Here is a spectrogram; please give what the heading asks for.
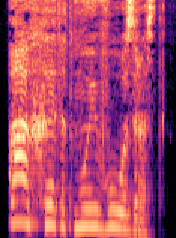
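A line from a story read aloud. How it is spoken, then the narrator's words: Exclaiming. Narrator (Russian): воскликнул я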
